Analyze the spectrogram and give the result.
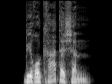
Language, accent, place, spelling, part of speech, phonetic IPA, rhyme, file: German, Germany, Berlin, bürokratischem, adjective, [byʁoˈkʁaːtɪʃm̩], -aːtɪʃm̩, De-bürokratischem.ogg
- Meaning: strong dative masculine/neuter singular of bürokratisch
